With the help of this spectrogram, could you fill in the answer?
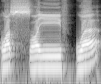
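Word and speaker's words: والصيف: Kemudian was-sayf, was-sayf. Kemudian pada lafal as-sayf kembali sama ada alif lam yang kita tulis tapi kita tidak baca, sehingga langsung kita idghamkan ke huruf shad.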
